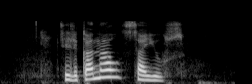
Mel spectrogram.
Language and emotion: Russian, positive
